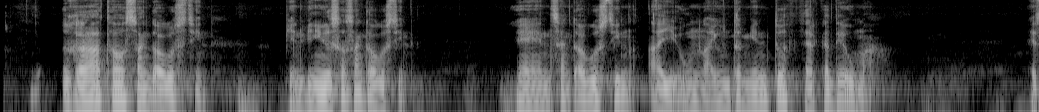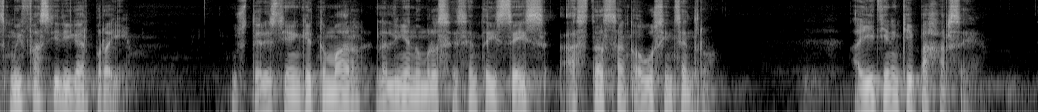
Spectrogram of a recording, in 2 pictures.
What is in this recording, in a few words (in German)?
spanisch; Rathaus Sankt Augustin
